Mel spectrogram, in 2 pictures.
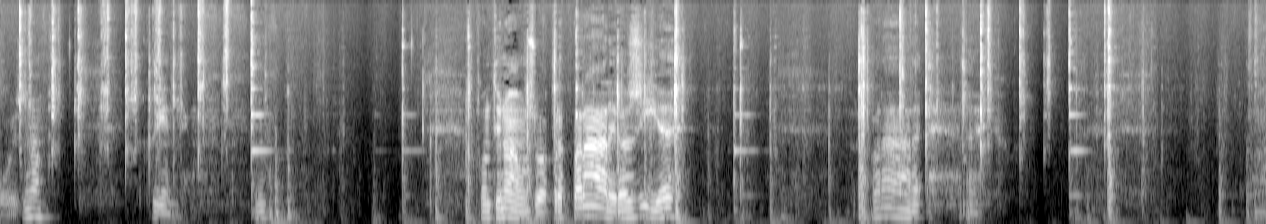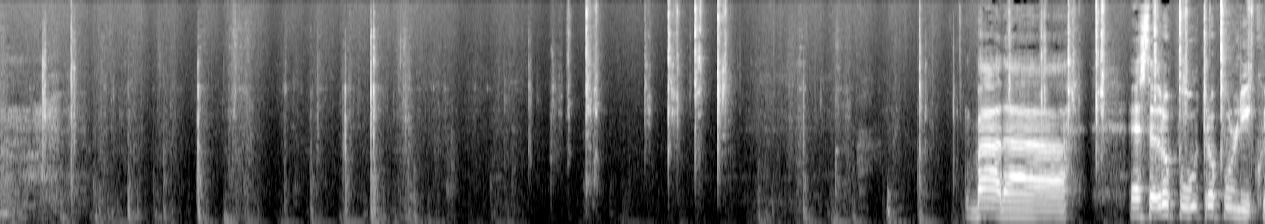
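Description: A spoon scrapes and taps against a bowl as a mixture is stirred.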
